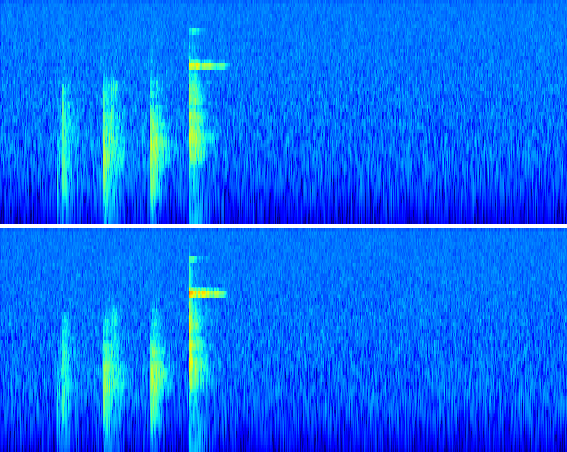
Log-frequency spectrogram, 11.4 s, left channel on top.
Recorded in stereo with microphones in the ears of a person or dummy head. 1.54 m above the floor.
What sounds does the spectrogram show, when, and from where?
1.1 s footsteps: 60° left (ahead or behind), 7.5 m; by 3.2 s 65° left (ahead or behind), 9 m
3.8 s a piano: 60° right (ahead or behind), 2 m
